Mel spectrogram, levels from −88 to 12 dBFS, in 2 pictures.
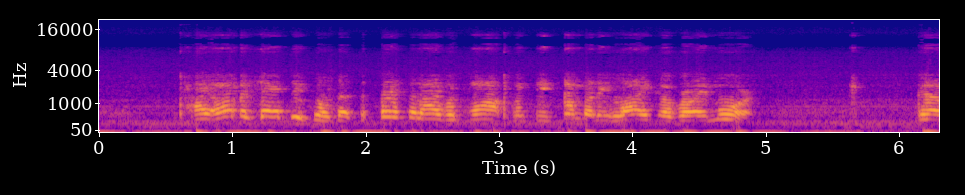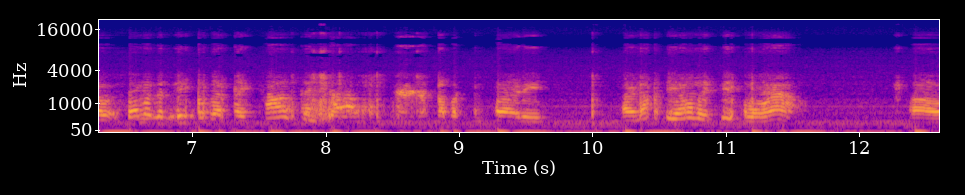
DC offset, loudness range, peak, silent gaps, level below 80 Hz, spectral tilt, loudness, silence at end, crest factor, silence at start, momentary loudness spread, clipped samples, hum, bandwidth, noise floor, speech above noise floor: under 0.1%; 2 LU; -2 dBFS; none; -50 dBFS; -3.5 dB/octave; -16 LUFS; 0 s; 14 dB; 0 s; 10 LU; under 0.1%; none; 15 kHz; -42 dBFS; 26 dB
